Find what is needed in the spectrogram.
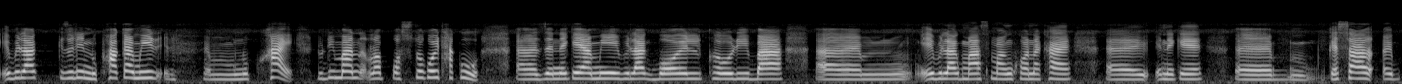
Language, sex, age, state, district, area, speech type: Assamese, female, 45-60, Assam, Lakhimpur, rural, spontaneous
